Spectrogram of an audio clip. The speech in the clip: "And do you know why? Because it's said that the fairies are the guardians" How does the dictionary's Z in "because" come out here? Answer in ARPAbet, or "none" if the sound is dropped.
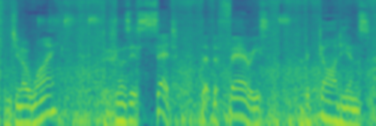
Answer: Z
